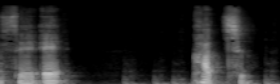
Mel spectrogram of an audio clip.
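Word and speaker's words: 生活: 장음이 있기 때문에 여러분들이 이렇게 장음이 있을 때는 앞에 음에 연음이라고 생각하면 돼요. 그래서 세에 카츠. 네, 이렇게 생각하시면 돼요. 세에 카츠. 세에 카츠. 그죠? 세에 카츠. 그러면 어느 정도 정확한 일본어의 장음 발음을 할 수가 있습니다.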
